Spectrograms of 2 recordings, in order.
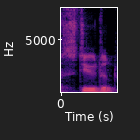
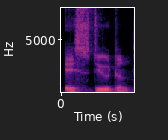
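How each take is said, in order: First: The word begins directly with the s sound. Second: An extra vowel sound comes before the s. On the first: The speaker calls it right. "instead of student" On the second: The speaker calls it wrong. "repeated mistakes"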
